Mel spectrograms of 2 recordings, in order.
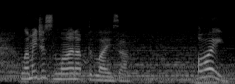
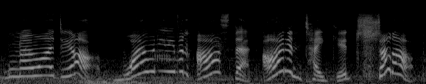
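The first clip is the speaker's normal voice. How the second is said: defensive; 9 semitones higher than usual. Acted. Accused about missing scanner.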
